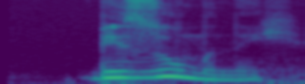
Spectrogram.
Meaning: 1. crazy, mad, insane 2. rash, reckless
- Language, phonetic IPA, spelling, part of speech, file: Russian, [bʲɪˈzumnɨj], безумный, adjective, Ru-безумный.ogg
